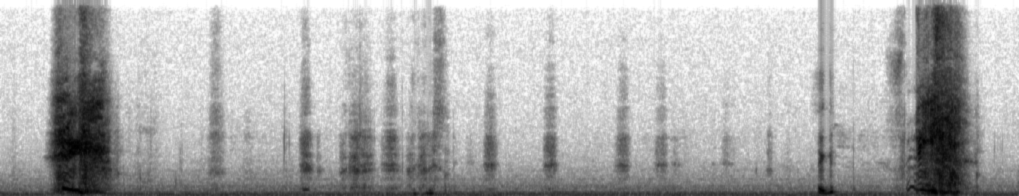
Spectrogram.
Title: I Gotta Sneeze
